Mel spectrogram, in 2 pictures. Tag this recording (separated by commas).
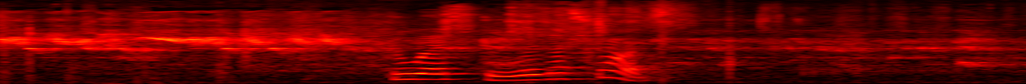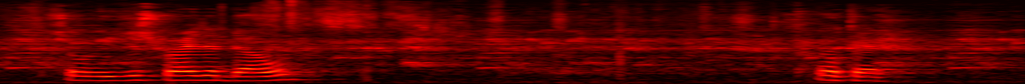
Bird, bird call, Chirp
